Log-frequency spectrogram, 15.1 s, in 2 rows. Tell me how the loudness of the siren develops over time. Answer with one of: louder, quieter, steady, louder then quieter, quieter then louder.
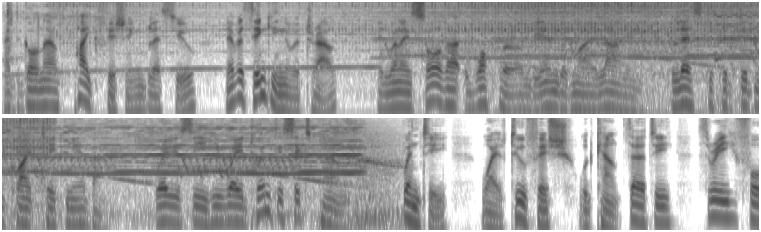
louder.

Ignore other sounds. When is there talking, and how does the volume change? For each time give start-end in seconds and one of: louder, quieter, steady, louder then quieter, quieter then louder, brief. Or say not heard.
0.0-15.1 steady.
